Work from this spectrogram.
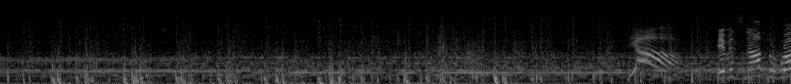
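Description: Horse hooves clip-clopping in the Red Dead Redemption video game, a steady, rhythmic walking gait heard clearly throughout, with a horse's whinny near the end.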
